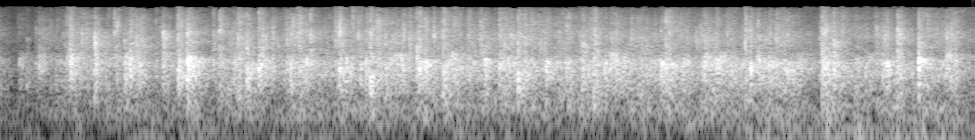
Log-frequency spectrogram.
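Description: A crowd applauds steadily, dense overlapping claps forming a bright, even wash of sound for the full five seconds with no voices on top.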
